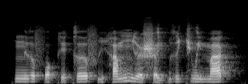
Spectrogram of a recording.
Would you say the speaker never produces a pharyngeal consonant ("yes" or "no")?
yes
